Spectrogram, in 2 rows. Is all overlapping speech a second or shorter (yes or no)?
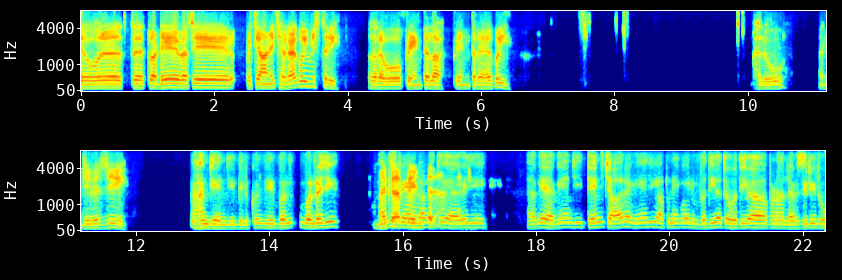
no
